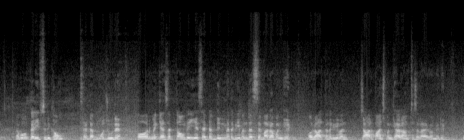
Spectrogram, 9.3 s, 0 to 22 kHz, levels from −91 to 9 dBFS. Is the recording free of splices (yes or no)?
no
